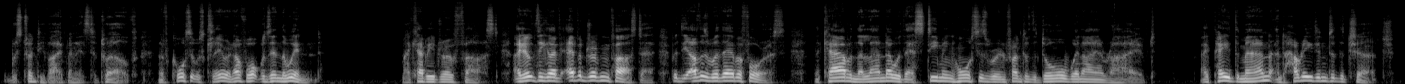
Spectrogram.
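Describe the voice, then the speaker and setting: A man giving an expressive, theatrical reading of a classic detective story as an audiobook. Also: medium pitch, quick pace, dry recording, studio quality. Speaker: audiobook reader. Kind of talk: dramatic storybook narration of a classic detective tale.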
